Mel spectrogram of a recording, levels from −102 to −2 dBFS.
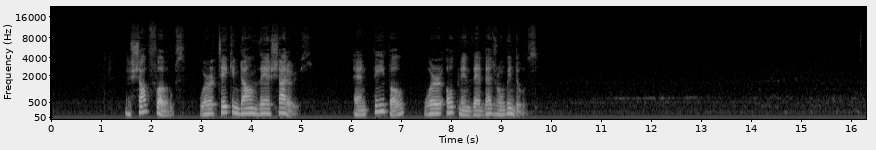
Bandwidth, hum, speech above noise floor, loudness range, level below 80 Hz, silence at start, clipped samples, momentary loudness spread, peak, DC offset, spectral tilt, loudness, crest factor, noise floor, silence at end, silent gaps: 12.5 kHz; none; 35 dB; 6 LU; -74 dBFS; 1.5 s; under 0.1%; 13 LU; -24 dBFS; under 0.1%; -7 dB/octave; -43 LUFS; 22 dB; -78 dBFS; 6.65 s; none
